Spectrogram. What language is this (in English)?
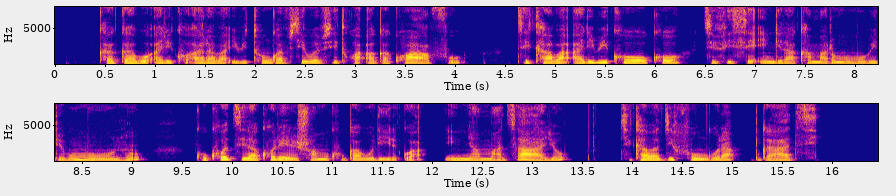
Rundi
